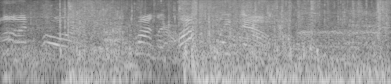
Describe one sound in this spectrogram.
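A creature snarls and shrieks.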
